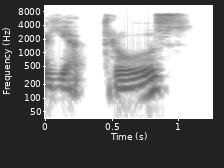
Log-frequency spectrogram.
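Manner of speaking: "iatros" with the voice landing on TROS, rising; stress on accented syllable. Shown as a demonstration. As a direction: lean on the last syllable of "iatros". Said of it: "el tono de la voz debe cargarse en la sílaba". ("iatros" con la voz cargada en la última sílaba)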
